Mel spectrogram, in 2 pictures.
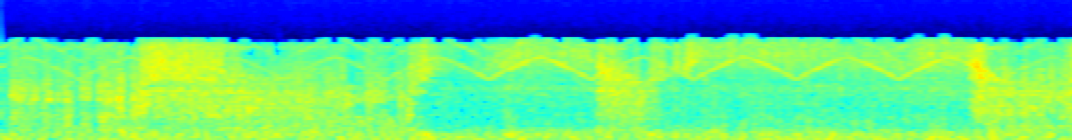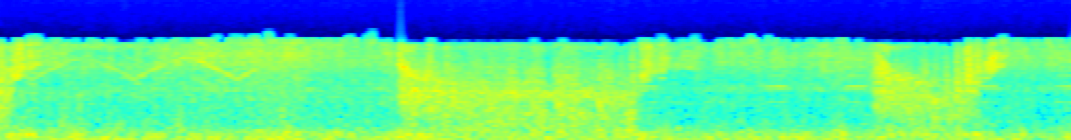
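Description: Strong wind roars and buffets past the microphone in gusts.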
